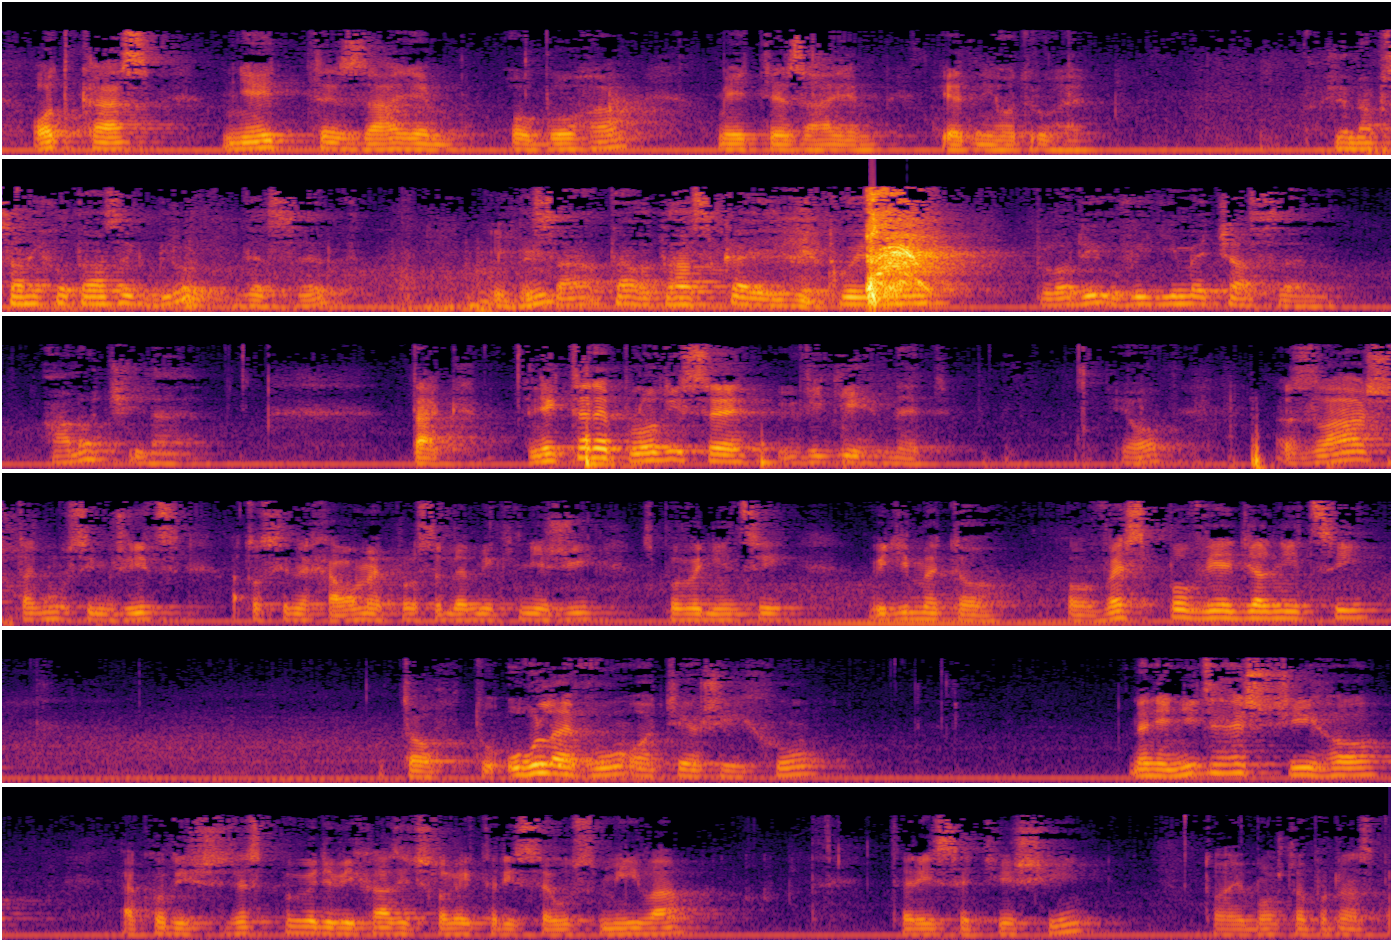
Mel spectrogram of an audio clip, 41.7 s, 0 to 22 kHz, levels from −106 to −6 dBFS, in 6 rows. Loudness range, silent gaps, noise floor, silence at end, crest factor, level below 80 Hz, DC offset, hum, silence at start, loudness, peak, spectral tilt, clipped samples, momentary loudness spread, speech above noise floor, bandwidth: 19 LU; none; -53 dBFS; 0 s; 30 dB; -54 dBFS; under 0.1%; none; 0 s; -26 LUFS; 0 dBFS; -3.5 dB/octave; under 0.1%; 14 LU; 26 dB; 11.5 kHz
